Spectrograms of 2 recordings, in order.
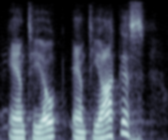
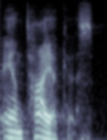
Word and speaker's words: Antiochus: Then 230 years later, it was conquered by a ruler named, two ways of pronouncing it, Antiochus or Antiochus, A-N-T-I-O-C-H-U-S.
